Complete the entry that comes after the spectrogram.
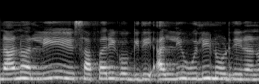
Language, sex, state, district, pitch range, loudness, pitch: Kannada, female, Karnataka, Chamarajanagar, 240-275 Hz, -14 LUFS, 260 Hz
